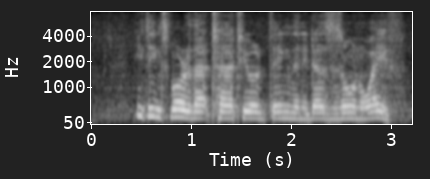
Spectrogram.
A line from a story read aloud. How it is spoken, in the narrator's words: chuckled Gallius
